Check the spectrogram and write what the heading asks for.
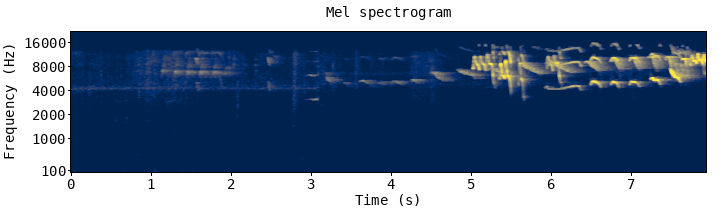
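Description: Golden lion tamarins calling: a quick series of short, high-pitched chirps and whistles that starts about five seconds in and grows louder. Before that there is only a faint outdoor hush.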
